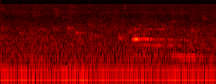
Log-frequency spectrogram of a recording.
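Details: Gentle pet cat Haechal, annoyed by kittens pestering her as if she were their mother; a soft, thin, drawn-out meow in the second half, faint above steady low indoor hum.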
